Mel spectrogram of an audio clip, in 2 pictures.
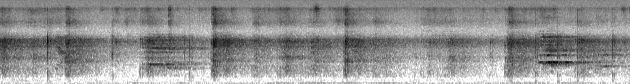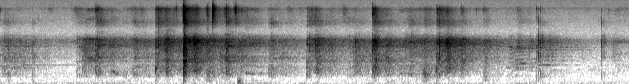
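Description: A tennis ball is struck hard with a racket, echoing in a large hall.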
